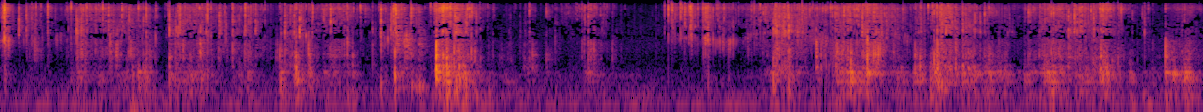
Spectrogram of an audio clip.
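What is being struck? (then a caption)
Rolled soap curls. Hands with red nails squeeze and crush turquoise and white rolled dry soap curls, shaped like roses, into flakes. Dense, bright, dry crunching and crinkling runs throughout, briefly dropping to near quiet around the eight-second mark before resuming just as crisply.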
